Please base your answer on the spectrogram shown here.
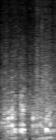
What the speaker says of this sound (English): And here is our neighbor's dog.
